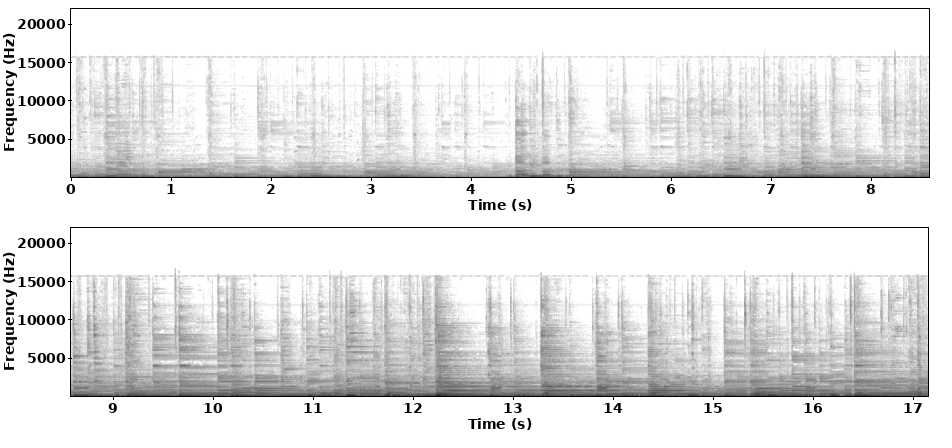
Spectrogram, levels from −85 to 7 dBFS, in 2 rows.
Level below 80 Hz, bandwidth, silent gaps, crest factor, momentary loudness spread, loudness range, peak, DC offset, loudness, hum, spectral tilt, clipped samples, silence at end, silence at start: -40 dBFS; 16 kHz; none; 22 dB; 16 LU; 13 LU; -4 dBFS; under 0.1%; -26 LUFS; none; -7 dB/octave; under 0.1%; 0 s; 0 s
